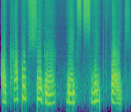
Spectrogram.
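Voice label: woman simulation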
